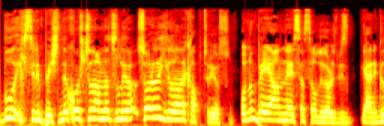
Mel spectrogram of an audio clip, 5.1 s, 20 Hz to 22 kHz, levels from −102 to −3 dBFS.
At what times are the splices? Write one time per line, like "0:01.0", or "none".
0:03.2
